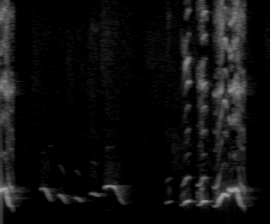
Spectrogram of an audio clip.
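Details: Lively Black-naped oriole song meant to train other birds: a harsh downslurred note, a string of soft wavering whistled notes, then a loud scratchy, nasal phrase with rising slurs.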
